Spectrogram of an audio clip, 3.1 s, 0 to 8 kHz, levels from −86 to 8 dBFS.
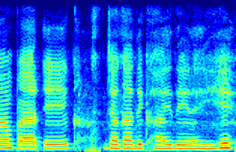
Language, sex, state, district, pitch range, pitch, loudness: Hindi, male, Bihar, Gaya, 195-215 Hz, 205 Hz, -17 LUFS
